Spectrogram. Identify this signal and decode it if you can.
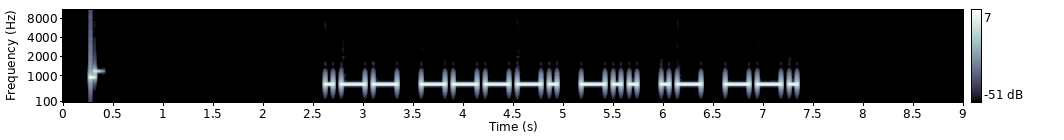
Morse code, heard as a keyed tone, about 16 wpm, 700 Hz. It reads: W9DAG
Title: USA Call Signs - 5 Characters - Repeated 3x - 15wpm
